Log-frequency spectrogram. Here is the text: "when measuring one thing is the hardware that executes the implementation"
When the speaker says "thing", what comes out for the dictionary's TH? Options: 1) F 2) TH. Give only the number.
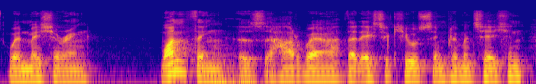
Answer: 2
